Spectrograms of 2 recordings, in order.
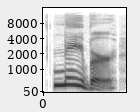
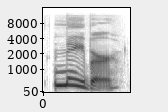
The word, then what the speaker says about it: neighbor: Neighbor. The gh is silent. Neighbor.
